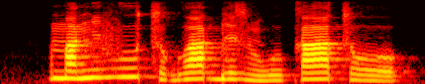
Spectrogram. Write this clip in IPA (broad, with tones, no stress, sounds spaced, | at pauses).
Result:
m a˦ ŋ i˦ v uː˦ t͡s ʊ˨ ɡʷ aː˦ ɡ͡b ɪ˦ z ũ˨ w u˨ k aː˦ t͡s oː˨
